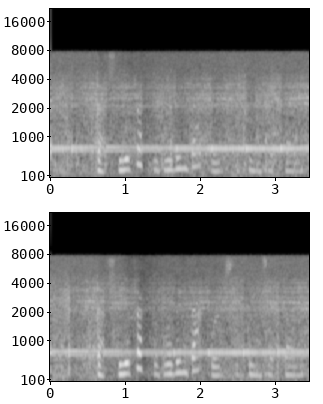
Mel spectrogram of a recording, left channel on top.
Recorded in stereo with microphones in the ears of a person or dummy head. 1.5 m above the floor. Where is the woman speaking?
Centre (ahead or behind); by 3.4 s 65° right (ahead or behind).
